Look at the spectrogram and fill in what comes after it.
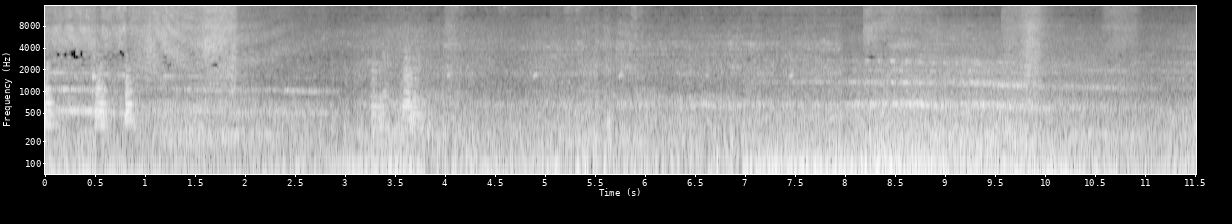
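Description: Freight train passing close by: a diesel locomotive's horn sounds in short blasts in the first second and again about three seconds in, over a steady heavy rumble of the train rolling past. Tank cars and a second diesel locomotive go by with loud wheel and engine noise.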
